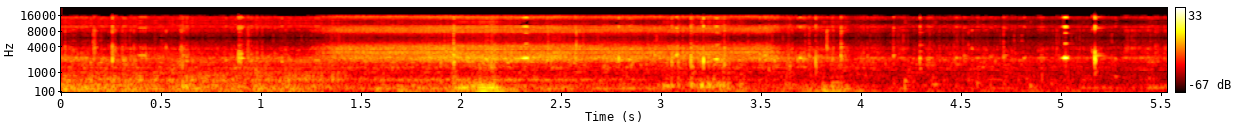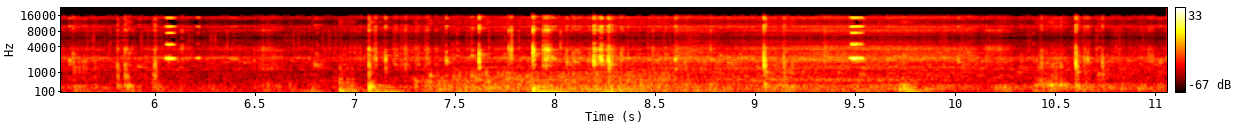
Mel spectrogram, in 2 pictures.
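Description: Scuba diver's regulator breathing, heard underwater through a camera housing: a hiss of inhaled air for about two seconds near the start, then a rumble of exhaled bubbles about seven seconds in, with scattered sharp clicks.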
